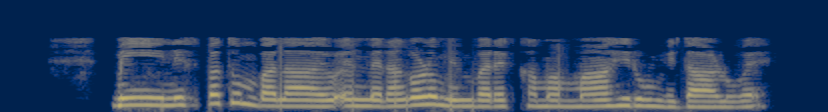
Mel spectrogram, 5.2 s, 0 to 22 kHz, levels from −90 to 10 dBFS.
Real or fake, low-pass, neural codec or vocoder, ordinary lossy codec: real; 5.4 kHz; none; MP3, 24 kbps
